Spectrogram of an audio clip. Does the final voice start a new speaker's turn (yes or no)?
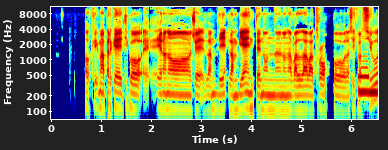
yes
